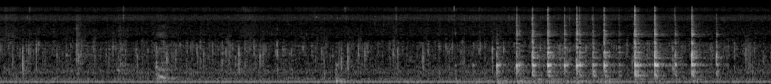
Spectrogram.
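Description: Chicken pieces frying in oil with a steady light sizzle and scattered crackles. About five seconds in, a quick run of a dozen or so sharp taps as ginger-garlic paste is knocked from a plastic measuring cup into the pot.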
